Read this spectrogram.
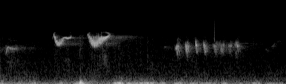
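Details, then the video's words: Morning song of a Brown thrasher beside a Bald Eagle nest on the Little Miami River in Ohio, picked up by a nest camera: two loud slurred notes, then a rapid series of short chirps. "This Morning's Beautiful Brown Thrasher Serenade!"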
